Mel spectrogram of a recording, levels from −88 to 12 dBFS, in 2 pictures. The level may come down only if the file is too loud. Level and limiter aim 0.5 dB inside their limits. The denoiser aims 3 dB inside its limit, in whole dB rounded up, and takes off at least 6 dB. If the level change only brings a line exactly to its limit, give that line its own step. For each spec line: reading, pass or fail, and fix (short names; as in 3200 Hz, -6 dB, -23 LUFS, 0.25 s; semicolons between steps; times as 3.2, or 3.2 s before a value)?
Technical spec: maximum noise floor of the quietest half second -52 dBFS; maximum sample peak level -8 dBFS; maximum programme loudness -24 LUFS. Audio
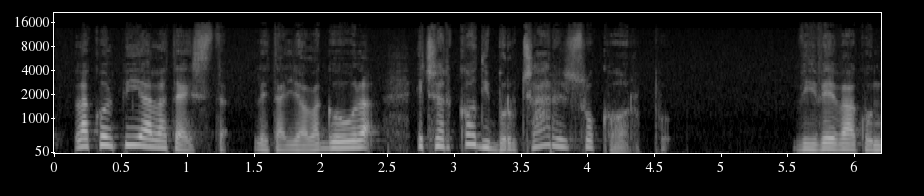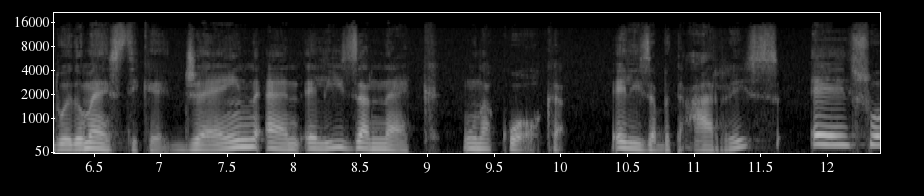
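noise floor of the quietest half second -65 dBFS: OK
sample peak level -11.5 dBFS: OK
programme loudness -29.5 LUFS: OK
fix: none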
